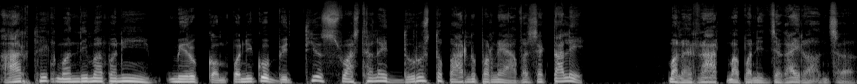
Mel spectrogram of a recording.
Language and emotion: Nepali, fearful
